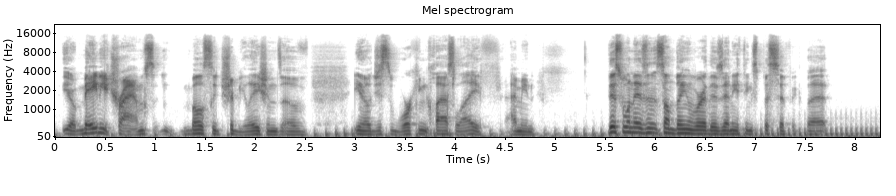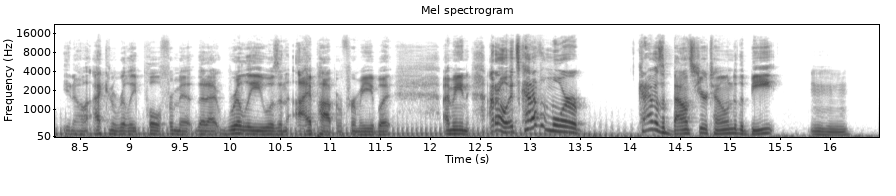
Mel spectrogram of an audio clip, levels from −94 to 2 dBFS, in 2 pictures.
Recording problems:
low rumble; faint; throughout; 25 dB below the speech

